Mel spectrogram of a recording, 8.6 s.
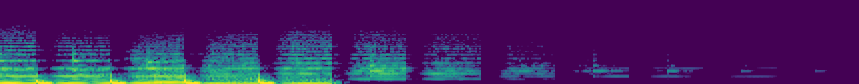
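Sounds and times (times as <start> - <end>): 
slowed reverb music: 0.0 - 4.1.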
